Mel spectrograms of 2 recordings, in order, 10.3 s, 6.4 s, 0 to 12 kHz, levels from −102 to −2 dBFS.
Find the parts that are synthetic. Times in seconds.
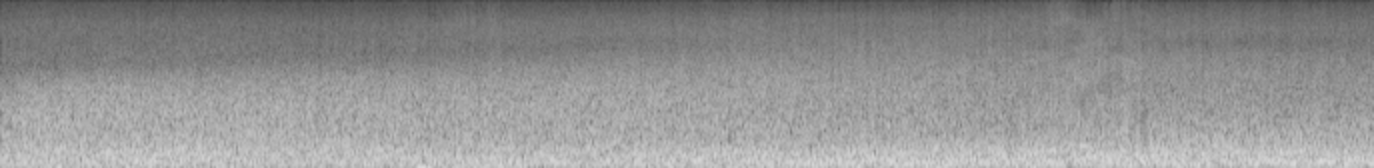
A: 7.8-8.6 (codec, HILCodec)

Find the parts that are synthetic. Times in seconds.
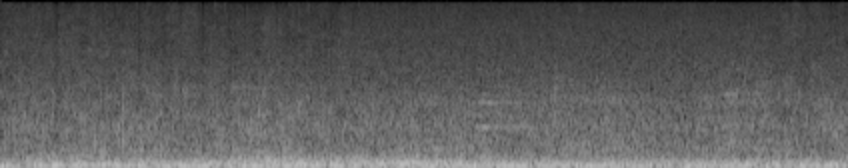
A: 0.0-2.6 (codec, HILCodec); 5.8-6.4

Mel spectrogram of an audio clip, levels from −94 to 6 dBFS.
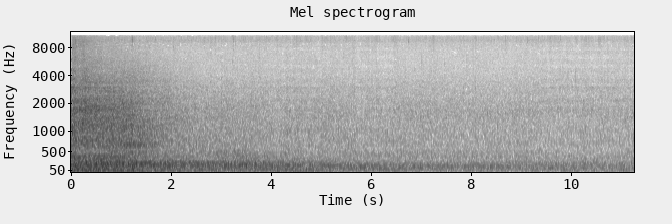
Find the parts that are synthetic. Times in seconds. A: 4.0-5.0 (codec, HILCodec); 5.7-6.5; 9.4-11.3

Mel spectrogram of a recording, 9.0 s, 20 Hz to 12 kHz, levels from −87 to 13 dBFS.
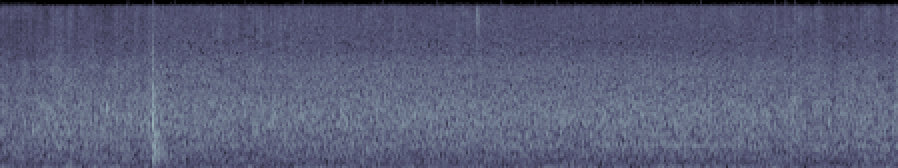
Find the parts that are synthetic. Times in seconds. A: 0.0-1.5 (codec, HILCodec); 2.3-2.9; 7.7-9.0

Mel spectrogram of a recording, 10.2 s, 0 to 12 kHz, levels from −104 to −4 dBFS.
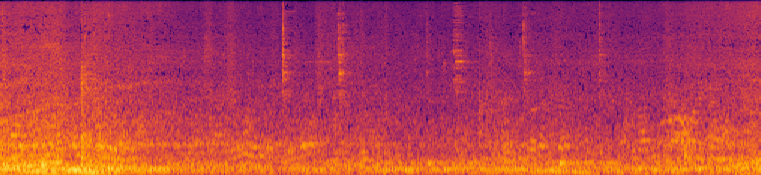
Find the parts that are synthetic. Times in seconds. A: none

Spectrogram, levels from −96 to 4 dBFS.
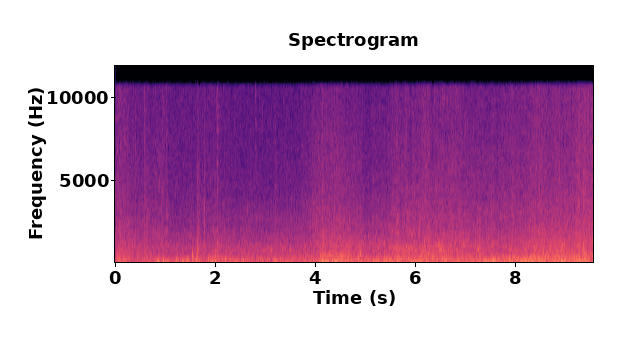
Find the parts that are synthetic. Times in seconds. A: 5.8-7.3 (codec, HILCodec)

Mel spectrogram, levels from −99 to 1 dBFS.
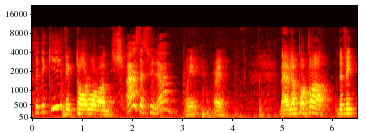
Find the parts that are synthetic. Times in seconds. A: none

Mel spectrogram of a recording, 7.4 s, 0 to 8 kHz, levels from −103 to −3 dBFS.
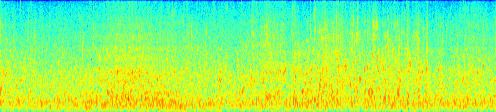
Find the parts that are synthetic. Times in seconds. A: none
